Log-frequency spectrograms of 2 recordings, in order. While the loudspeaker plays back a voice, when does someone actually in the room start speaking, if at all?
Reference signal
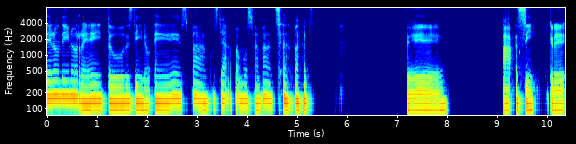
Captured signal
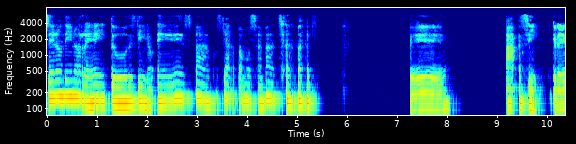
none

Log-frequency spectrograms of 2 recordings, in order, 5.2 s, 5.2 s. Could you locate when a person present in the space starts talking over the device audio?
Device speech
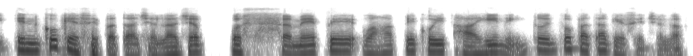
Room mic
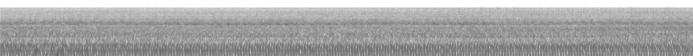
none

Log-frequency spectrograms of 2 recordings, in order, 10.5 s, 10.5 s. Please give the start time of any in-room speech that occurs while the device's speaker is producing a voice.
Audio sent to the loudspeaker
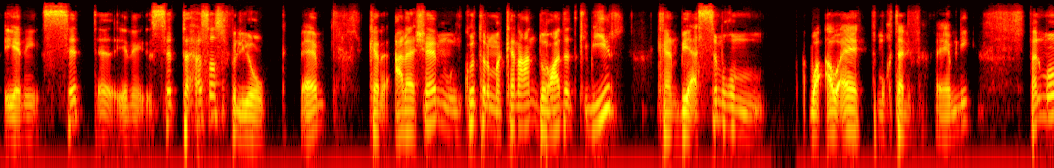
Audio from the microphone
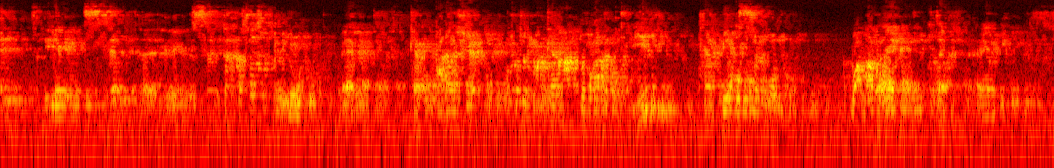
none

